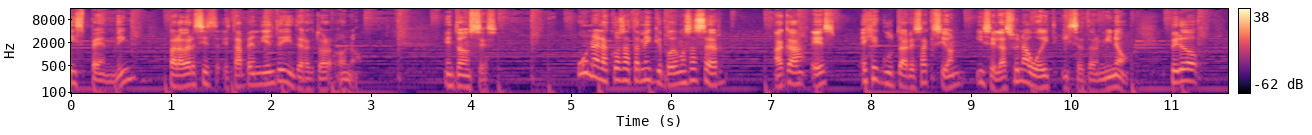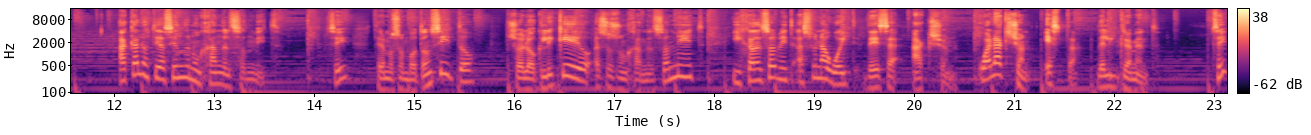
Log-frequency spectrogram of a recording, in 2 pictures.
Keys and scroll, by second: 0.0-0.1 typing, 3.1 Escape, 5.0 j, 5.6 k, 6.2 j, 7.4 shift+v, 10.1 Escape, 10.2 k, 10.6 j, 11.7 k, 12.9 shift+v, 13.9 Escape, 14.2 h, 15.2-17.5 typing, 15.7 Escape, 17.4 Escape, 19.2 shift+v, 20.0 Escape, 20.2 k, 21.9 shift+v.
